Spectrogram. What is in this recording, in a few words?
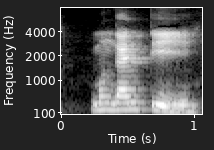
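"mengganti", Malay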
